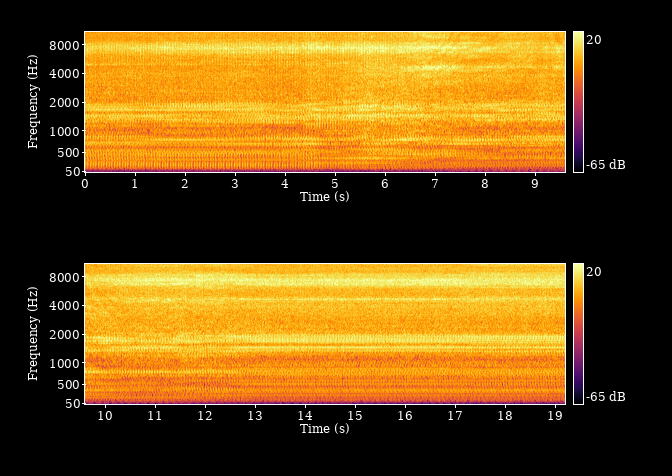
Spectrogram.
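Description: Electric piston air compressor running, its motor and pump giving a loud, steady drone with a fast pulsing beat.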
